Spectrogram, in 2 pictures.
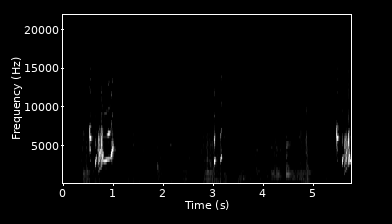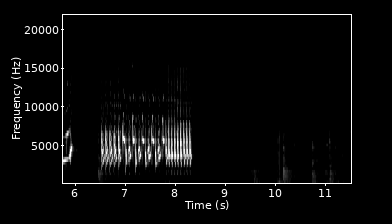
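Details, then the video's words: Wild European goldfinch, recorded in 2018: short bright twittering notes at intervals, then a fast buzzy, rattling trill of about two seconds, followed by scattered faint chirps. "صوت الحسون البري"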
